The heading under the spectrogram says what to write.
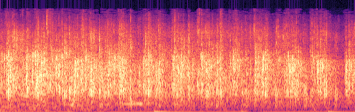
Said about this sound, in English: Amen? You can applaud. It's good.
